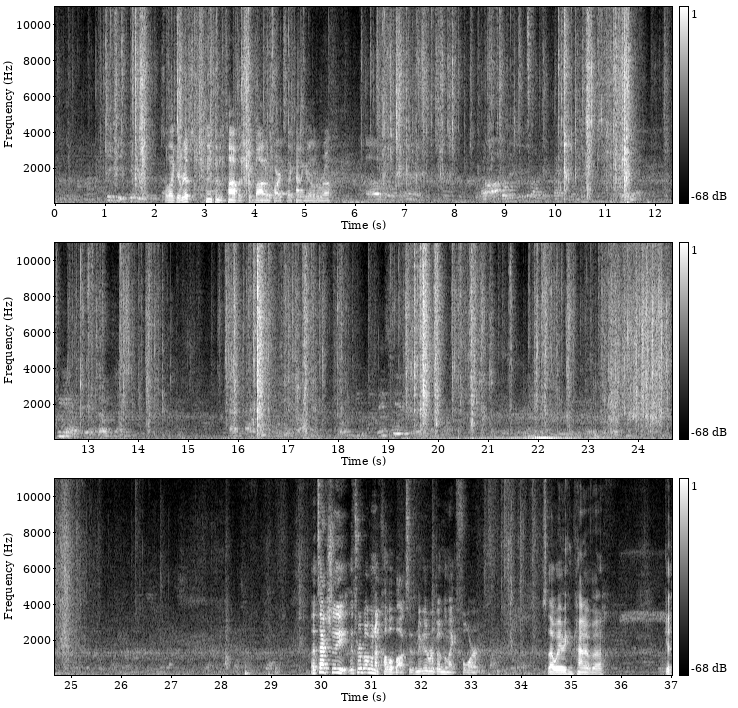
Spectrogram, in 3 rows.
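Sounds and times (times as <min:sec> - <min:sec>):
card pack wrappers tearing and crinkling: 0:00.0 - 0:05.5, 0:06.1 - 0:25.4.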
